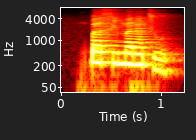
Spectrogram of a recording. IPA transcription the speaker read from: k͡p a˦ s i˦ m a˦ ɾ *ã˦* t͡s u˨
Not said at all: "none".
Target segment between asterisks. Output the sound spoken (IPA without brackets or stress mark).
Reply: ã˦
